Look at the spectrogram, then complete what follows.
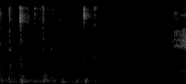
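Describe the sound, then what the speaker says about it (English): Quick, light keystrokes on a computer keyboard as hashtags are typed, a close burst of clicks that stops into near silence before a short final rustle. "As I'm typing in hashtags, it's giving me suggestions of other types of hashtags."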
